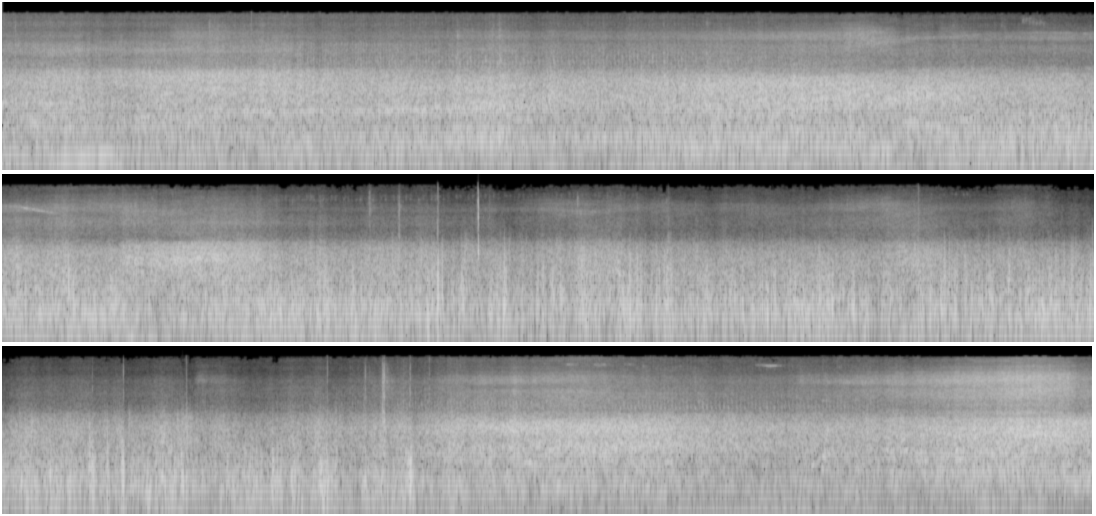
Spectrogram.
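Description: Steady rush of road traffic and moving air heard from a cyclist's helmet-mounted camera, with car and van engines in slow traffic. Scattered short clicks and rattles run through the middle stretch, and a low engine hum rises near the end.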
